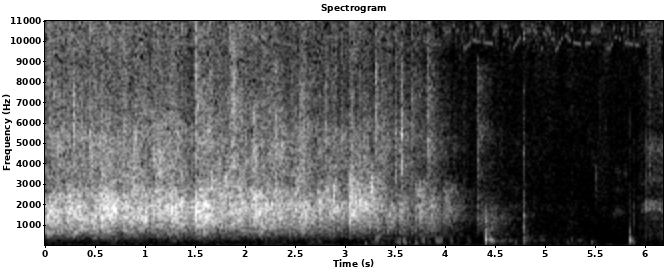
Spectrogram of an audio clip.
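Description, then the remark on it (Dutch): An audience claps in a dense, steady burst of applause that fades out after about four seconds, leaving a few scattered, sharp individual claps. “Je mag best even klappen voor Teun.”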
